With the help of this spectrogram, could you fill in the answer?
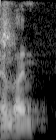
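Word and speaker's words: Helnwein: um Gottfried Heinwell, or I'm pronouncing his name wrong probably, but you know him. How did he fit into Yeah, that? Hemlein.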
